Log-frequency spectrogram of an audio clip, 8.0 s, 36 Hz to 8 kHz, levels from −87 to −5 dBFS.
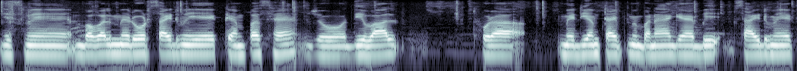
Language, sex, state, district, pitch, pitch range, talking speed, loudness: Hindi, male, Bihar, Vaishali, 130 Hz, 125-135 Hz, 165 wpm, -14 LUFS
